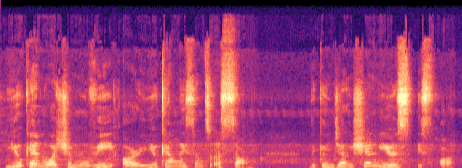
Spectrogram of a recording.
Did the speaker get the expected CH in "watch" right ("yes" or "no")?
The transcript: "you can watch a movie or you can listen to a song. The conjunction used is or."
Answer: yes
